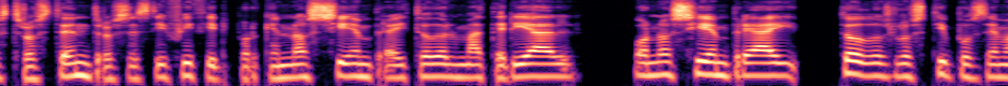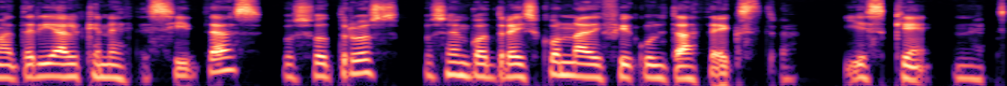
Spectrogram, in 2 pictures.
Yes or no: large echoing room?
no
